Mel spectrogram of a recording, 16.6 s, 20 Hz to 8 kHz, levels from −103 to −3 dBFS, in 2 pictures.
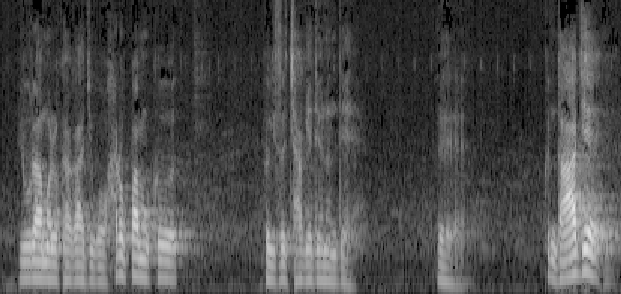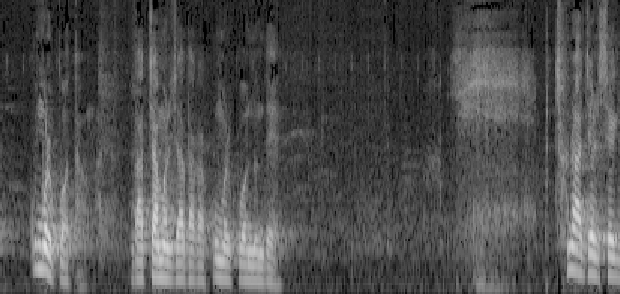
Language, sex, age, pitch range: Korean, male, 50-69, 120-155 Hz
